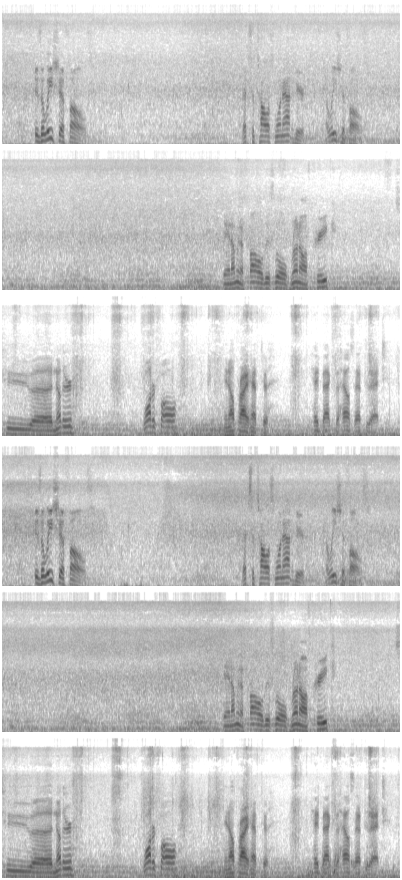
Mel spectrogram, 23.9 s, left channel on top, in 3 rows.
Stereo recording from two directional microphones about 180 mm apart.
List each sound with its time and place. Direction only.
0.6 s speech: 5° right (ahead or behind)
4.8 s speech: 5° right (ahead or behind)
12.4 s speech: 5° left (ahead or behind)
13.9 s speech: 20° right (ahead or behind)
16.0 s speech: centre (ahead or behind)
18.7 s speech: centre (ahead or behind); by 21.2 s 15° left (ahead or behind)
22.1 s speech: centre (ahead or behind)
